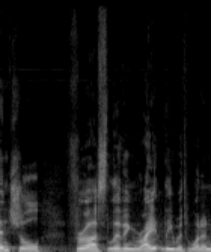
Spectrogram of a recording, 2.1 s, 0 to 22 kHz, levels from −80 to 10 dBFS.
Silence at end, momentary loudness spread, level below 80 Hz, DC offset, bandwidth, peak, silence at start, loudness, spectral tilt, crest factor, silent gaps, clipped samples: 0 s; 8 LU; -82 dBFS; under 0.1%; 19.5 kHz; -4 dBFS; 0 s; -22 LUFS; -6 dB/octave; 18 dB; none; under 0.1%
